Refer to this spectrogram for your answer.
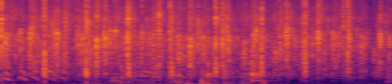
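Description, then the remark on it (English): An audience applauds steadily for several seconds to welcome a speaker, a dense patter of many hands clapping at once, with a few faint voices mixed in beneath the claps. “So let's clap”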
